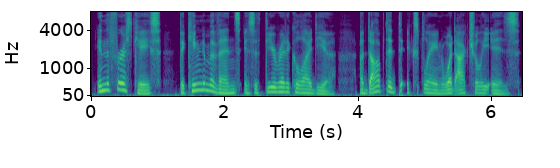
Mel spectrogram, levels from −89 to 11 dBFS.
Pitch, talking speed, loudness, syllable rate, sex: 140 Hz, 165 wpm, -18 LUFS, 5.0 syllables/s, male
